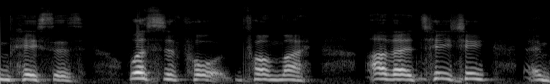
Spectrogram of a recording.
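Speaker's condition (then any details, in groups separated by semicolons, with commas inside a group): Motor neuron disease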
